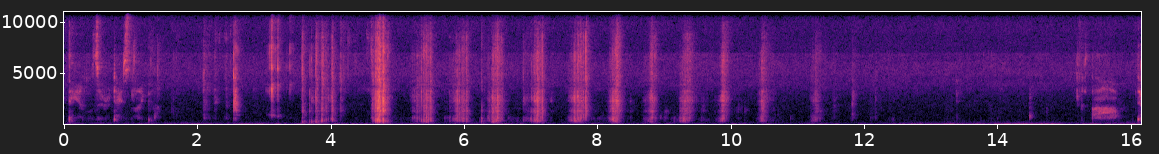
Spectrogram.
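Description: Thin popped vegan chips crunched and chewed close to the mic, a rapid series of about a dozen sharp crisp bites and chews at a steady rhythm, with soft whispering before and after.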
